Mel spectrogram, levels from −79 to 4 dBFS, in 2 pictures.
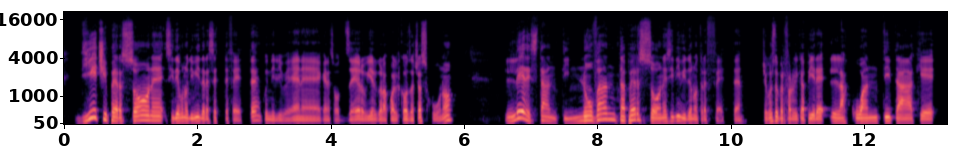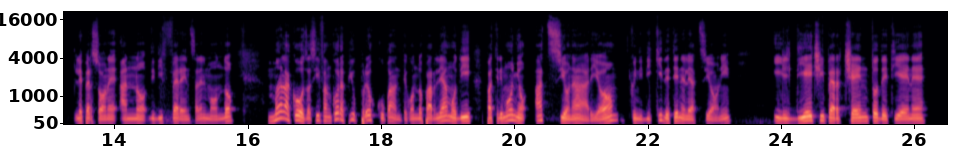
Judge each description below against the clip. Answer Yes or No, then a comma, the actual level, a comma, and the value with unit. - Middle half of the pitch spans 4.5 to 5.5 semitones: Yes, average, 5.1 semitones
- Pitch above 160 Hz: No, low, 120 Hz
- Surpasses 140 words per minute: No, average, 135 wpm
